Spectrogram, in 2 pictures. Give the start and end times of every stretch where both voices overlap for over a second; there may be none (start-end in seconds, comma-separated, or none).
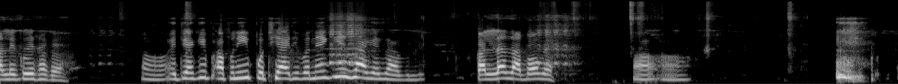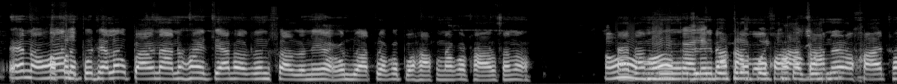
15.1-17.4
